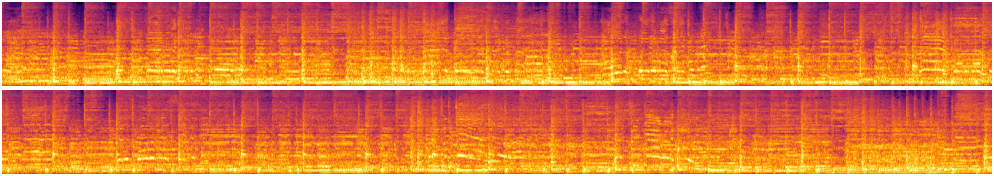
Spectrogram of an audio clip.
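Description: Live blues-rock band playing: electric guitar through an amplifier over a drum kit.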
